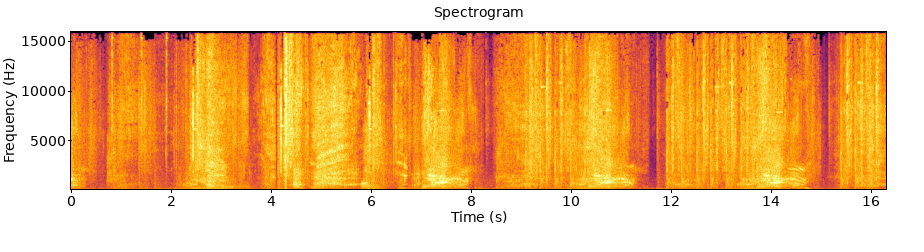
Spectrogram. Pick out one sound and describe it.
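Gunshots bang in quick bursts.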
